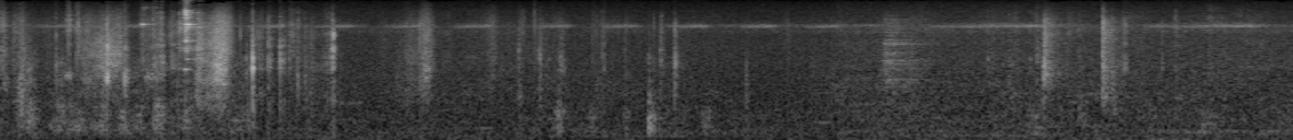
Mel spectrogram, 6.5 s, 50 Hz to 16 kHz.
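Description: Metal clinking and rattling as a Shimano SLX M7100 rear derailleur is handled and bolted onto the bike's derailleur hanger with a hex key. The sound is busiest in the first second and a half, then only a few scattered clicks follow.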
